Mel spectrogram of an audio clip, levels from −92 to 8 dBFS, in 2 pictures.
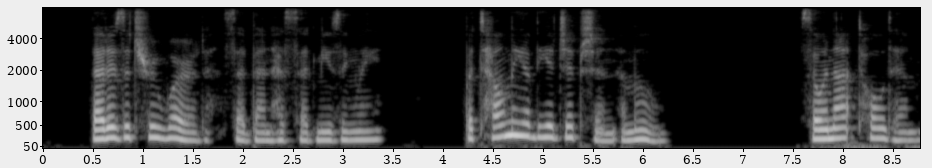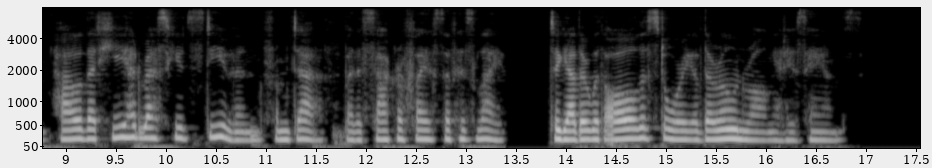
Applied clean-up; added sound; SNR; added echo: none; none; none; none.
